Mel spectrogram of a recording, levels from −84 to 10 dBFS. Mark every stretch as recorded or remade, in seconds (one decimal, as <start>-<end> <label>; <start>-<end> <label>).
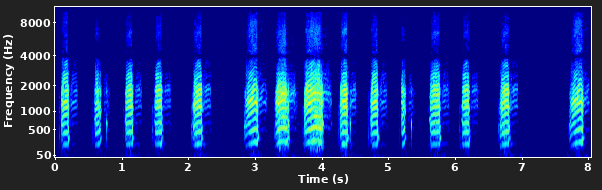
0.0-0.4 recorded; 0.4-5.2 remade; 5.2-5.7 recorded; 5.7-8.0 remade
